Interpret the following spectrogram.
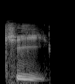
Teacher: when it's followed by a yod, it becomes an e sound, like the I in machine. So it becomes an e sound when followed by a yod.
